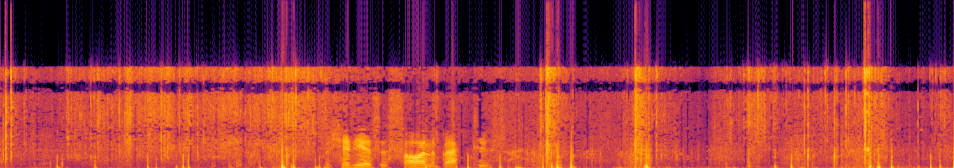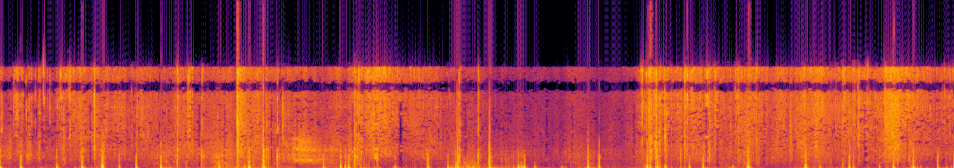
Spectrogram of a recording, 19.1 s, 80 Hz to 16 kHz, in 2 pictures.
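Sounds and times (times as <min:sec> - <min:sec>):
axe chopping through stems: 0:05.4 - 0:06.7, 0:07.4 - 0:14.5.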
